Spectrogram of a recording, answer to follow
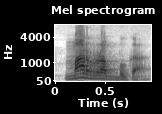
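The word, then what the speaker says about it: مَن رَّبُّكَ: রব কিন্তু আমরা পড়ার সময় একসাথে কি বলি মার রাব্বুকা তোমার রব কে কিন্তু শব্দটা কি মান রাব্বুকা হ্যাঁ কিন্তু ঈদগামের কারণে হয়ে যায় মার রাব্বুকা যাই হোক তাহলে মিন মানে হতে রিজুকি শব্দটা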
